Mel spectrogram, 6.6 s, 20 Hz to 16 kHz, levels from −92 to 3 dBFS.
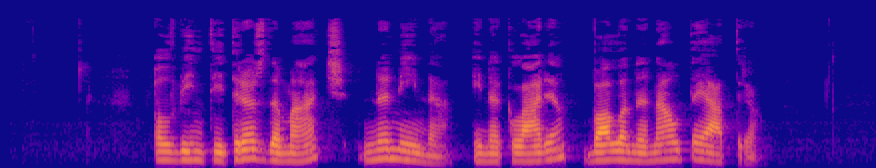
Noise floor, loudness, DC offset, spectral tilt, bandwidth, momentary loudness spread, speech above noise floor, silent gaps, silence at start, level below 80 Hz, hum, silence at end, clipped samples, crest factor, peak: -72 dBFS; -28 LUFS; under 0.1%; -6 dB/octave; 11.5 kHz; 15 LU; 45 dB; none; 1.15 s; -78 dBFS; none; 0.9 s; under 0.1%; 22 dB; -8 dBFS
